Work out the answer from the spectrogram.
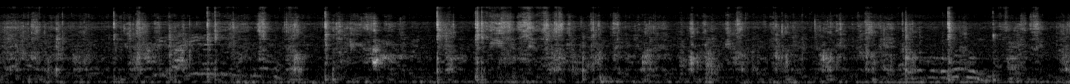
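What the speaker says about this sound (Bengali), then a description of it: "লঙ্কার গুঁড়ো দিয়ে দিচ্ছি, আবারও ভালো করে নাড়ছি" Chicken masala with chili powder stirred in a frying pan, with repeated scraping strokes of a spoon against the metal over a steady sizzle, close up and uneven in rhythm, with occasional clinks.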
